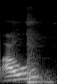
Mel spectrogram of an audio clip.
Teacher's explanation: वाओ लीन है, नरमी से आसानी से जल्दी से अदा करेंगे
